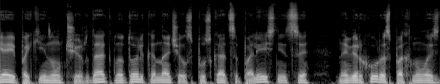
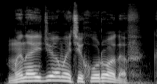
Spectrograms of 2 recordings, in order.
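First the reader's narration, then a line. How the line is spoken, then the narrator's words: Shout after someone. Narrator (Russian): крикнул вдогонку барон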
